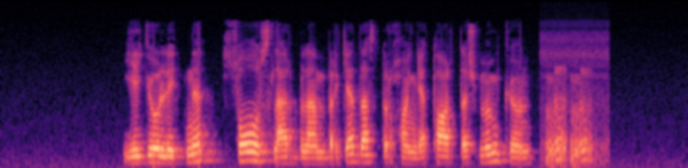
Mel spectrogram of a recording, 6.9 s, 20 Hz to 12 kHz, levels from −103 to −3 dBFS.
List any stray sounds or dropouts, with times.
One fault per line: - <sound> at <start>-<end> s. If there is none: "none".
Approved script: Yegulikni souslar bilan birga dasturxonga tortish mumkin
- laugh at 5.4-5.9 s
